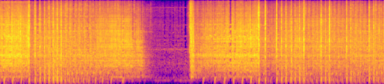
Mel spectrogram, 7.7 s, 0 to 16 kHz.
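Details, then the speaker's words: Snapper 30083 single-cylinder engine, abandoned 20–25 years, after fitting a junkyard magnetron ignition unit and a borrowed carburetor: catches and runs, dips briefly near silence, then picks up to a popping, slightly uneven run; running again. "so again that's probably the first time in 20 to 25 years since that thing's run"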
